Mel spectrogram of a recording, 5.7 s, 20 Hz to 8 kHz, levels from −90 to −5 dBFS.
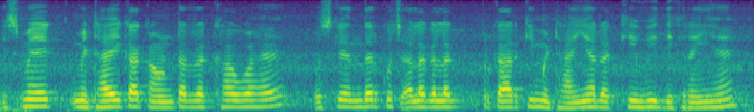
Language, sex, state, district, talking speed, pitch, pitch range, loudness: Hindi, male, Uttar Pradesh, Lucknow, 225 wpm, 170 Hz, 160-180 Hz, -16 LUFS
